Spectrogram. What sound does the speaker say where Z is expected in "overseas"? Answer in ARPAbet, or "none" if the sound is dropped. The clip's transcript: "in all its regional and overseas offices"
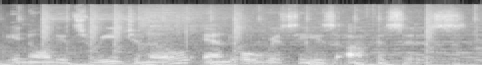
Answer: Z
